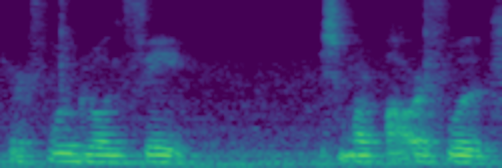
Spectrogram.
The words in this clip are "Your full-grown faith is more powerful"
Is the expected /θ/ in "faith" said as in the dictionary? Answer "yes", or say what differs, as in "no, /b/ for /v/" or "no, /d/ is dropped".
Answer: no, /t/ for /θ/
